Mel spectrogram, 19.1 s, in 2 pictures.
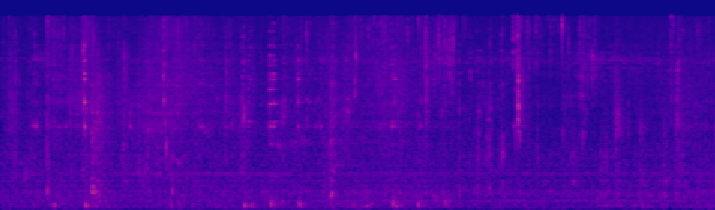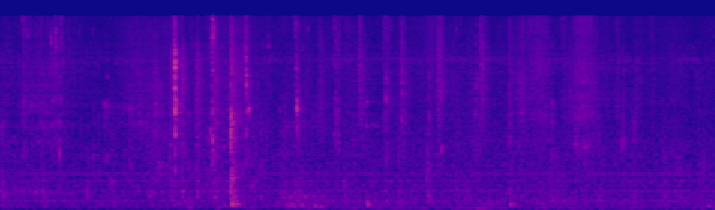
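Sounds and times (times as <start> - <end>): chewing and mouth smacking: 0.3 - 15.5.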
